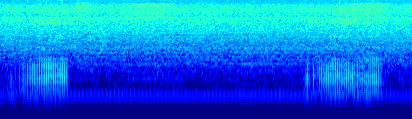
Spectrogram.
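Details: English Bulldog snoring while asleep: two rattling, fluttering snores about a second long, spaced roughly four seconds apart, over a constant low electrical hum.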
